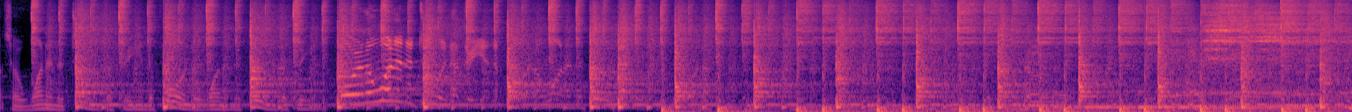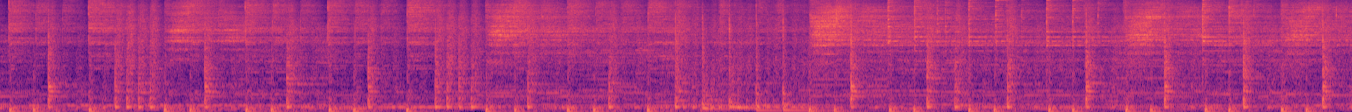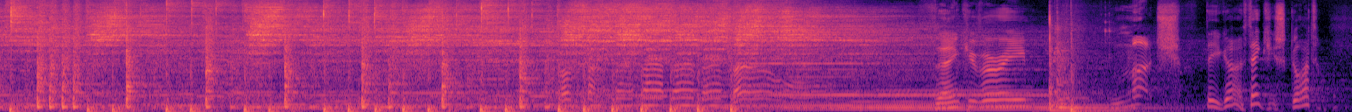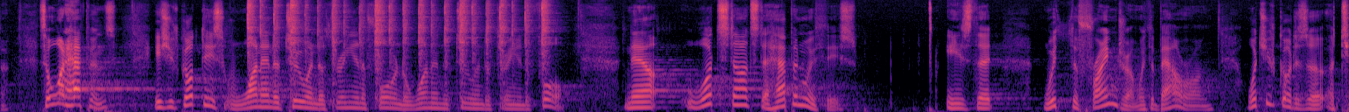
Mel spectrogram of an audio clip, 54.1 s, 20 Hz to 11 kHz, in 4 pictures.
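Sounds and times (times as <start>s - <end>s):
drum kit playing shuffle: 0.3s - 39.1s, 41.1s - 46.2s
electric guitar: 4.2s - 38.4s.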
